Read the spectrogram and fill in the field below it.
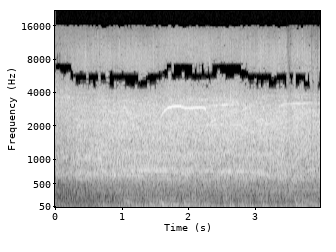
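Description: A large crowd in a bullring (Plaza de Toros) applauds in a dense, steady wash of clapping that holds at an even, fairly loud level for the full few seconds, with faint cheering mixed in.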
